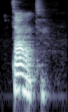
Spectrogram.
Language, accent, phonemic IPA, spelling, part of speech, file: French, Canada, /tɑ̃t/, tentes, noun / verb, LL-Q150 (fra)-tentes.wav
- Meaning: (noun) plural of tente; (verb) second-person singular present indicative/subjunctive of tenter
